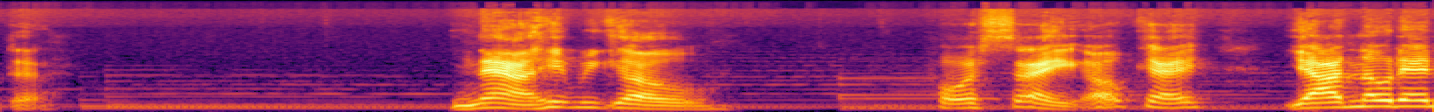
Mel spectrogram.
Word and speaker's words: Porcher: Listen, we say, my family name is Porcher, pronounced Porsche. Okay, Porsche.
